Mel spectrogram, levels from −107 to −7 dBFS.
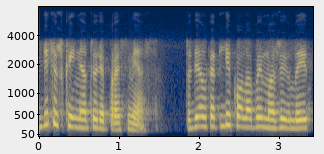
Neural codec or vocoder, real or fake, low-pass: none; real; 7.2 kHz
